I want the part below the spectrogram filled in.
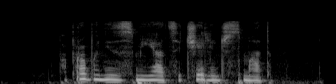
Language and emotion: Russian, neutral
